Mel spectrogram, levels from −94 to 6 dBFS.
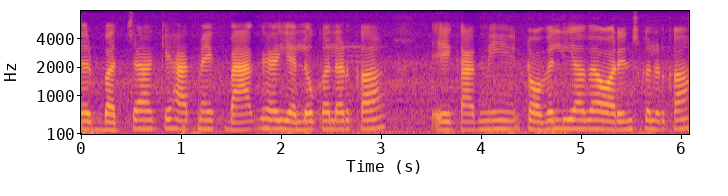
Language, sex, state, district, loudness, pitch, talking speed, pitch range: Hindi, female, Bihar, Patna, -16 LUFS, 205 Hz, 185 wpm, 195-210 Hz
